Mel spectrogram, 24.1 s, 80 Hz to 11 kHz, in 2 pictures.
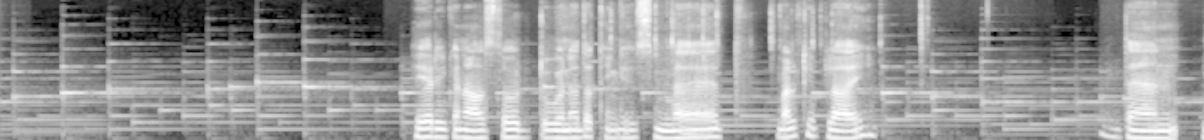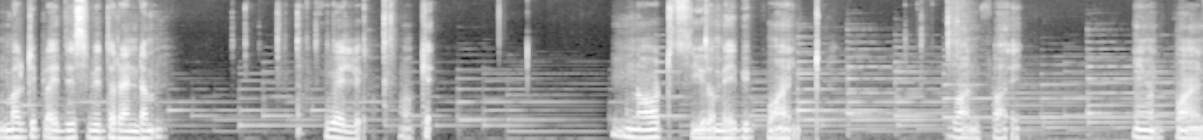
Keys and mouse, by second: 2.4 ctrl+space, 10.4 click, 17.1 click.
